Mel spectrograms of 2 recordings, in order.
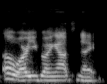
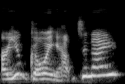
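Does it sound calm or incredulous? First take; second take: calm; incredulous. First: It sounds calm and matter-of-fact. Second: It sounds shocked and incredulous.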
